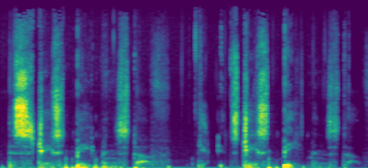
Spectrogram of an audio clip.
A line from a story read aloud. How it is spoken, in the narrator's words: one of the bag boys came up, you could hear him whispering to his pals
